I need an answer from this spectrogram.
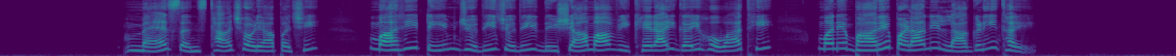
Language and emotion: Gujarati, sad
